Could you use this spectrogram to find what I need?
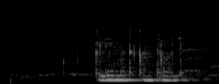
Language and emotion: Russian, neutral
